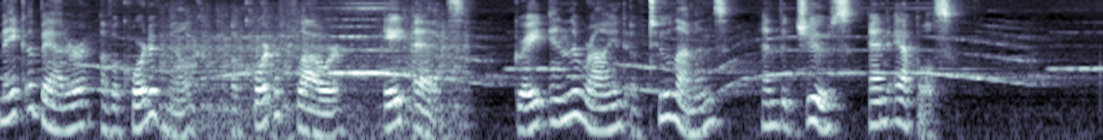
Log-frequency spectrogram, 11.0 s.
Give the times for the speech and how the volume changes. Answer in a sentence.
You can hear the speech from 0.0 to 9.6 s, at a steady volume.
